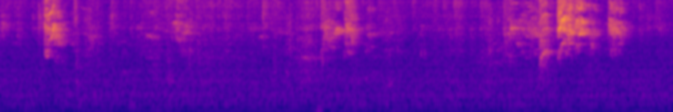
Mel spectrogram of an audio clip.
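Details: A female and a male pet cockatiel argue, trading harsh, high screeches and scratchy chatter in bursts.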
